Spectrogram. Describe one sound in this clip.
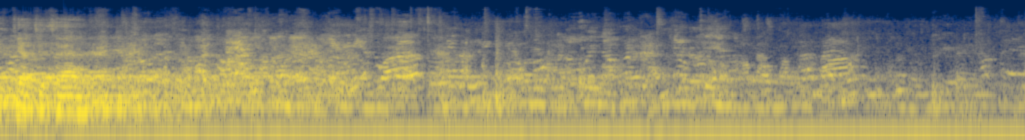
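A man talks through a microphone with animation, heard over loudspeakers.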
